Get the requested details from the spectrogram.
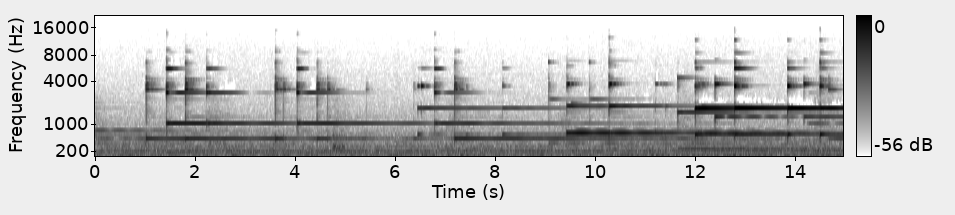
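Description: A hand-held bamboo Koshi wind chime, a hollow bamboo tube chime with a wooden clapper, is swung and struck repeatedly at an uneven pace. Its bright, tinkling strikes blend into long, overlapping sustained tones that hum and build into a shimmering wash over a quiet low background.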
